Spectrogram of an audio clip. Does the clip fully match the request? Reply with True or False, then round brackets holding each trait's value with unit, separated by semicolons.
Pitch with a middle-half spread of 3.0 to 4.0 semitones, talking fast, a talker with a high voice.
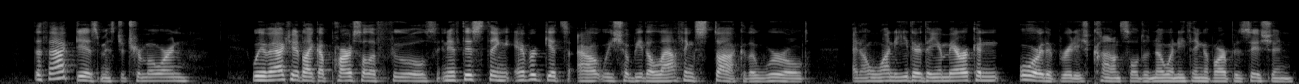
False (3.4 semitones; 210 wpm; 165 Hz)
